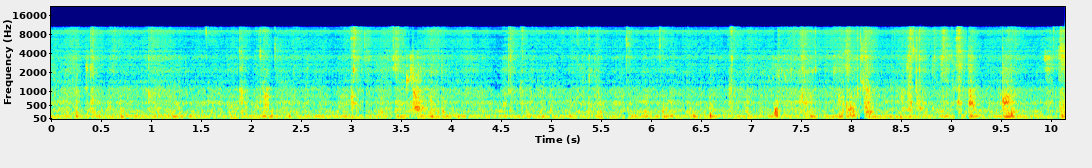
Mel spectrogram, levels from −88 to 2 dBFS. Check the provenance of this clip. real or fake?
fake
